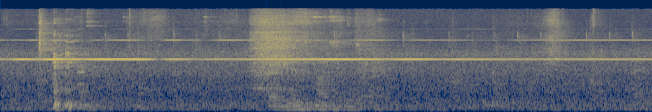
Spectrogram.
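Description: Piezo buzzer of an Arduino motion-sensor alarm sounding one steady high-pitched tone without a break. A faint click comes about half a second in, and a soft rustle around the middle.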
